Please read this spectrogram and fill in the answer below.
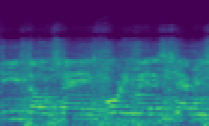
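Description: Indistinct chatter of several voices talking over one another.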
